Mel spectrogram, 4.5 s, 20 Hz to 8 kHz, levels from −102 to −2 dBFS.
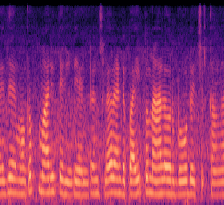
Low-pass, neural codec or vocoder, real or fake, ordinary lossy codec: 7.2 kHz; codec, 44.1 kHz, 7.8 kbps, DAC; fake; none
